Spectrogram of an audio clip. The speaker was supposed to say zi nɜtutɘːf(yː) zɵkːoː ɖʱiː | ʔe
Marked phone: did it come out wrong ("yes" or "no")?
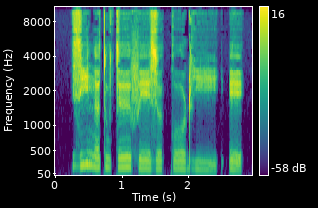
yes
